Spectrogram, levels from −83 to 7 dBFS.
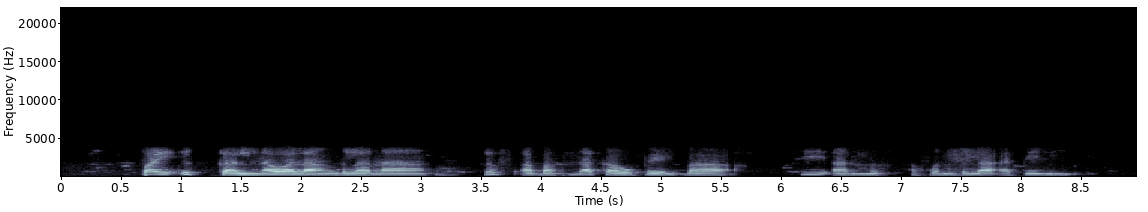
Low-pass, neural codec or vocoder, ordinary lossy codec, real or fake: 3.6 kHz; none; Opus, 16 kbps; real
